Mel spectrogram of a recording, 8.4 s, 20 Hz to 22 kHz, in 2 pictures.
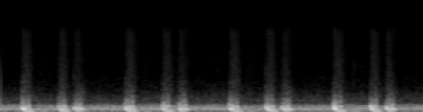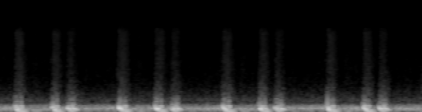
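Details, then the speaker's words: Normal physiological third heart sound (S3) in a child, heard with a stethoscope bell applied lightly: regular heartbeat at about 58 a minute, each beat followed by a soft, low-pitched sound early in diastole. "escuché un tercer ruido normal en un niño con un receptor de campana aplicado suavemente figura 46"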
